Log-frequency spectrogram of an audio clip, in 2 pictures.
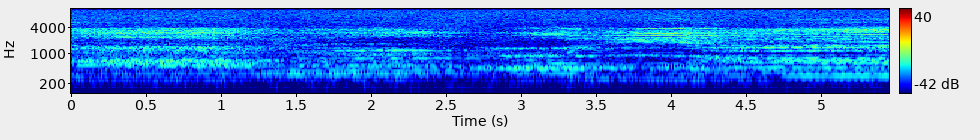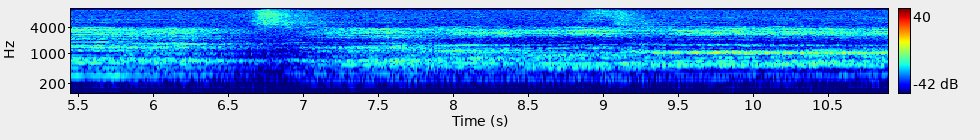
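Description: A small church choir singing slow, sustained lines, with a couple of sharp 's' sounds from the words near the end.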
